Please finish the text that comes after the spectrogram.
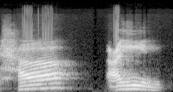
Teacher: ہا اور عین بالکل درمیان حلق سے, ہا عین, یہ دونوں لائٹ لیٹرز ہیں, مرقق ہے, ہلکے ہیں, موٹے نہیں ہوتے, صحیح جی.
